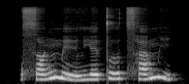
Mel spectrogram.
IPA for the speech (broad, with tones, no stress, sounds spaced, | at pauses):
s ɑ˧˥ ŋ m e˨˩ ɪ̯ l j ɛ˧˥ t̪ ɤ˧˥ t͡sʰ ä˧˥ m i˥˩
